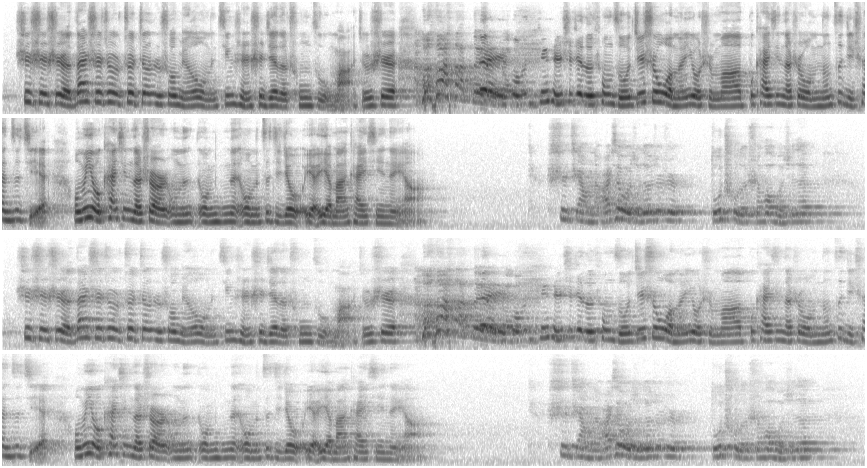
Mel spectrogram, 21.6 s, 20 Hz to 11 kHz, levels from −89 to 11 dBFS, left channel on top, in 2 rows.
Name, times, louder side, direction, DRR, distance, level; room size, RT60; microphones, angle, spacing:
voice 1, 0.2-5.2 6.0-16.1, left 6 dB, 80° left, 0.4 m, -22 dB
voice 2, 5.1-7.1 17.4-19.3 19.6-20.9, left 1 dB, 40° left, 1.6 m, -29 dB
20.5 x 8.4 x 5.6 m
head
